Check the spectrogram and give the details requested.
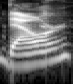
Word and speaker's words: dour: true that's true it is it is Marvin da sour you know what I'm going to go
